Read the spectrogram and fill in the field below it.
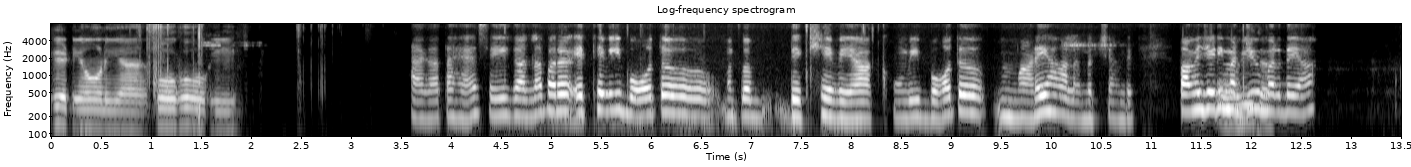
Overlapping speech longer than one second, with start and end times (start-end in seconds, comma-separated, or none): none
